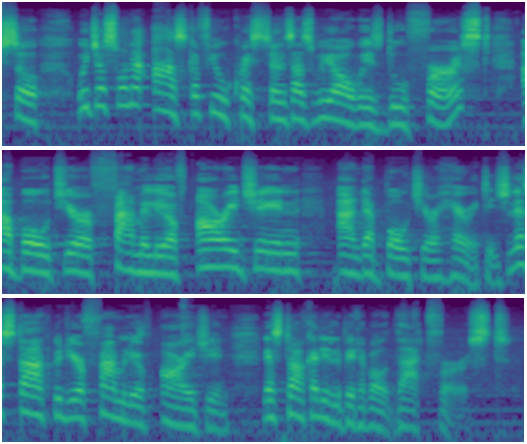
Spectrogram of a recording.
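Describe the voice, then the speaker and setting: Woman, Jamaican accent, radio host, casual chat, bright forceful tone, laughs a lot. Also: on the low side, animated, normal speed, few pauses. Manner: warm motherly, calls people love, laughs often. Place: radio studio.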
